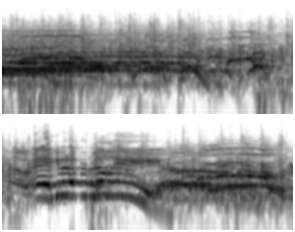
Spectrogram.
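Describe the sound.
A crowd breaks into loud, sustained applause with whoops and cheering, many voices rising and falling in pitch over steady clapping throughout.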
